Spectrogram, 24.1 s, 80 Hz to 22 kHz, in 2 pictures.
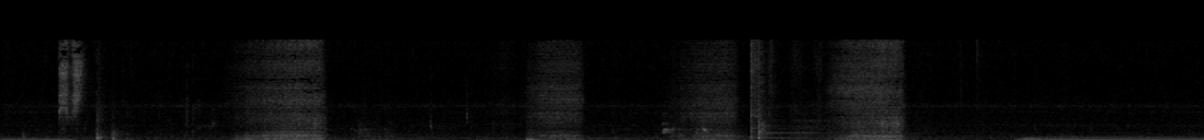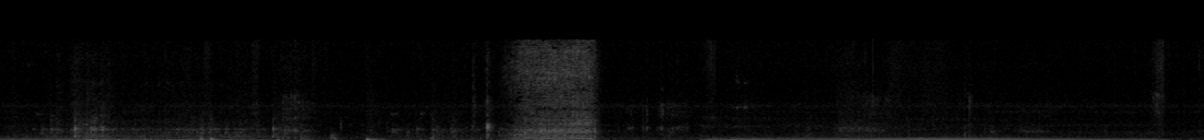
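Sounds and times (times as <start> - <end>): cat growling: 0.0 - 0.8, 10.1 - 15.2, 16.9 - 23.9
cat hissing: 2.3 - 3.3, 5.3 - 5.9, 8.3 - 9.1, 17.0 - 18.1, 19.0 - 23.8.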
